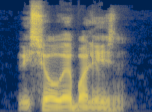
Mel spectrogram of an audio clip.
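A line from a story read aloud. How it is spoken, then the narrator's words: Grumbled. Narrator (Russian): проворчал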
